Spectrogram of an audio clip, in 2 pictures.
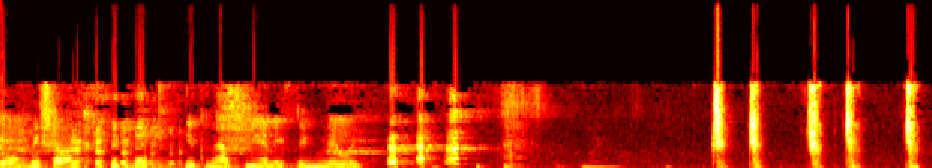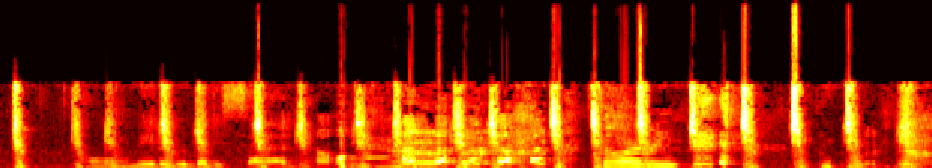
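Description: An older woman laughs.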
